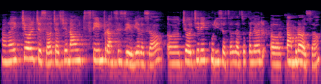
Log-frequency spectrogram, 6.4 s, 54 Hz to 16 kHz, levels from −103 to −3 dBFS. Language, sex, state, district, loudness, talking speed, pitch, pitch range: Konkani, female, Goa, North and South Goa, -18 LUFS, 170 wpm, 250 Hz, 230-270 Hz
